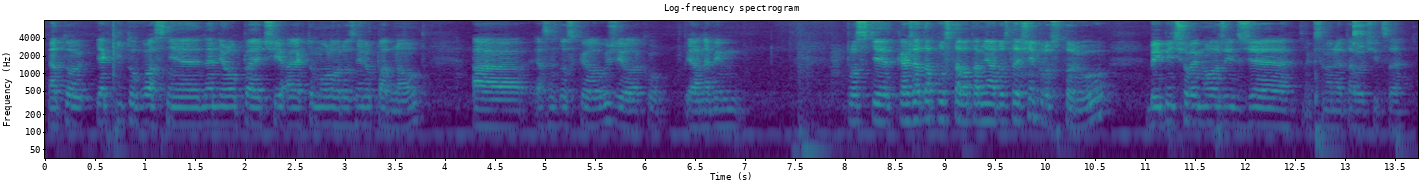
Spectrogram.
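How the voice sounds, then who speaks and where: A man with an even, flat delivery rambles enthusiastically as a podcast co-host, full of fillers. He sits well back from the mic. The room is echoey, with a faint hiss. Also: mid-range voice. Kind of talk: casual chat. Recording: roomy, distant mic with faint noise.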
